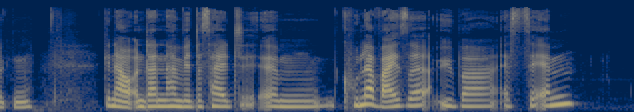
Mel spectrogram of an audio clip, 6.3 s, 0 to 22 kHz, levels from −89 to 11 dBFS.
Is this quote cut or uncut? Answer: cut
